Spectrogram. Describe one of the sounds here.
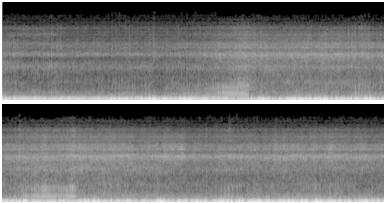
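A two-stroke enduro motorcycle rides along a rocky dirt trail, its engine revving up and down.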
